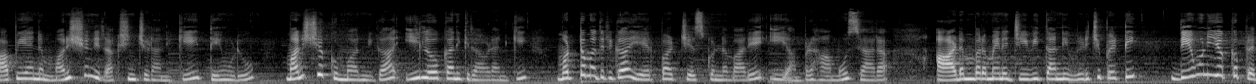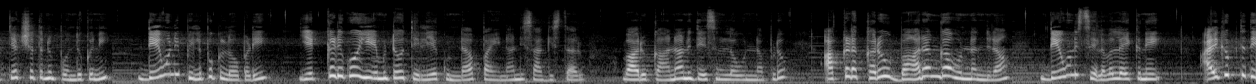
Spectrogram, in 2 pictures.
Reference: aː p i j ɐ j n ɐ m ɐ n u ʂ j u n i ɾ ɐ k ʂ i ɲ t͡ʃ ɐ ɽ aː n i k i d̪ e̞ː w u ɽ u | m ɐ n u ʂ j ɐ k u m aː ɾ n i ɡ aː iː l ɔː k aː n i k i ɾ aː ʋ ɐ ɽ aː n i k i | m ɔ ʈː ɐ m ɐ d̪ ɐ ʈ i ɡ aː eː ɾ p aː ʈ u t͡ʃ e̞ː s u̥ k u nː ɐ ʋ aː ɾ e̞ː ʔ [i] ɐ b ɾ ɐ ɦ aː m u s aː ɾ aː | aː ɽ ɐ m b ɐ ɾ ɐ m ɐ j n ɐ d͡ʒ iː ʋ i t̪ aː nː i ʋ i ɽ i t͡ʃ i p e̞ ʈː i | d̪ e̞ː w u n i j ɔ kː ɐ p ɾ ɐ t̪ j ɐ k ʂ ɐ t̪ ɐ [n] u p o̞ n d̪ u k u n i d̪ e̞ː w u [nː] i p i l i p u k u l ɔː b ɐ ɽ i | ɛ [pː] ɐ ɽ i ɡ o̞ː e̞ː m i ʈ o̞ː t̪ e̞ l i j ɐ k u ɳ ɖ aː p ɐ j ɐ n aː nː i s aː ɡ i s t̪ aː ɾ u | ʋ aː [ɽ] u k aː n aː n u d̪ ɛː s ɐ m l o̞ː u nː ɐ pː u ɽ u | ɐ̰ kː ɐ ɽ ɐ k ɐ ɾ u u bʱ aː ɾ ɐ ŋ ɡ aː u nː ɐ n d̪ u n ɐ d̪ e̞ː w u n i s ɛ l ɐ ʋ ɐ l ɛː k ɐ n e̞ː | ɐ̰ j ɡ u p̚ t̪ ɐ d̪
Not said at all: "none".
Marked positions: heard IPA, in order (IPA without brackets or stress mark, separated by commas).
iː, n, n, kː, ɾ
